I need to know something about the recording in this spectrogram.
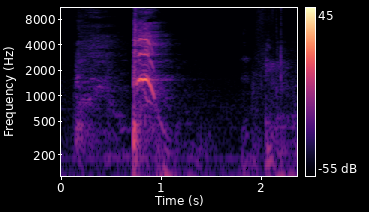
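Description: A person coughs once, hard and sudden, about three quarters of a second in, after a short intake of breath. The cough ends in a brief voiced tail that falls in pitch.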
